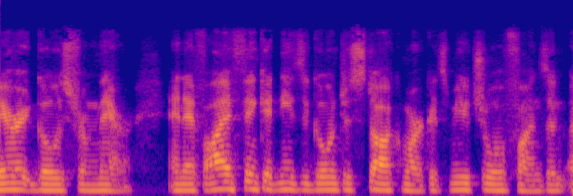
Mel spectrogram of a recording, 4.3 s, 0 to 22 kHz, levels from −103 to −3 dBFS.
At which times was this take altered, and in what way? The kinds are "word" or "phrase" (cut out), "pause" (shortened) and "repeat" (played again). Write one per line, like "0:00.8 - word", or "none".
none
